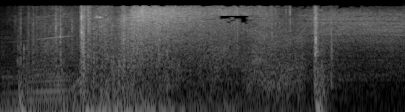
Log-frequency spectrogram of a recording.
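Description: Action-film gunfight sound effects: a heavy low rumble with a brief whirring whine at the start, a sharp hit just under a second in, and one loud bang a little after three seconds, after which the sound drops much quieter.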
